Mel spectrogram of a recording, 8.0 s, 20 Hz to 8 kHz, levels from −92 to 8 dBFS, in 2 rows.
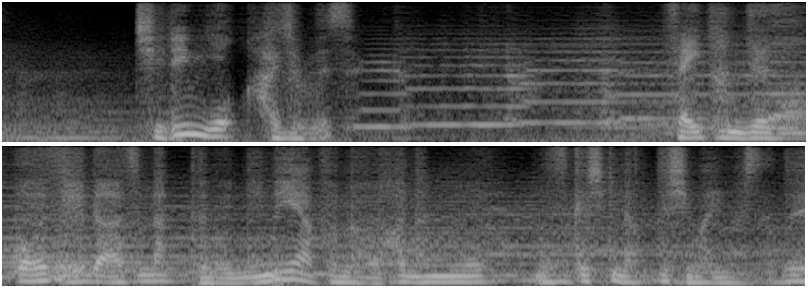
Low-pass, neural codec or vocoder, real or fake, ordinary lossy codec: none; codec, 16 kHz, 0.5 kbps, FunCodec, trained on Chinese and English, 25 frames a second; fake; none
